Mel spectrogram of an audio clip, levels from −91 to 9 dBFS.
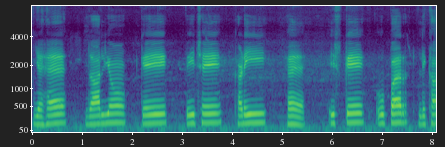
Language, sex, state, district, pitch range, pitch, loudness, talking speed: Hindi, female, Haryana, Charkhi Dadri, 145-170 Hz, 160 Hz, -16 LUFS, 65 wpm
